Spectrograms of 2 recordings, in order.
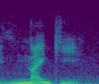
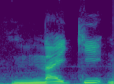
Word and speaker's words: Nike: And somebody was like, why don't why don't we pronounce Nike? No, why don't we pronounce bike like Nike? Bikey. Nike. or or just Nike cuz in the UK they say Nike, Nike bike. But we say Nike and bike.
